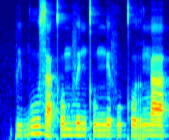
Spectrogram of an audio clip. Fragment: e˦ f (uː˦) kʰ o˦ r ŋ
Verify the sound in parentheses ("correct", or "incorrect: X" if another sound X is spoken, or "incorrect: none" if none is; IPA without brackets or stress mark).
incorrect: u˦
